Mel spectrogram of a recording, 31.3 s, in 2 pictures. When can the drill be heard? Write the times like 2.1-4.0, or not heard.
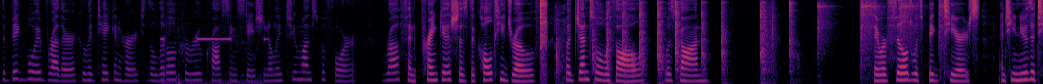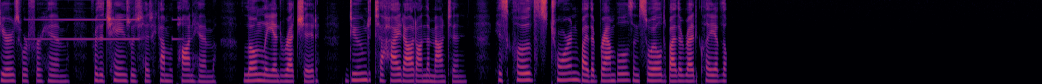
not heard.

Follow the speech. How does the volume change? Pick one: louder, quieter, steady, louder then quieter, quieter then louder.
louder.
